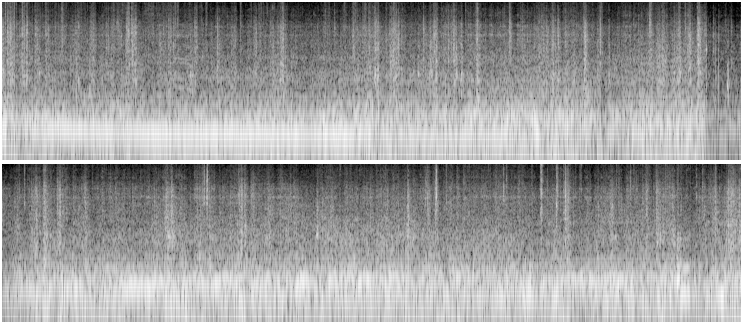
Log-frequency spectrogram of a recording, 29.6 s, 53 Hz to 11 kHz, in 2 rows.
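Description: Volkswagen Golf Mk2 GTI's four-cylinder engine running at fairly steady revs, heard from inside the cabin, over tyre and road noise with frequent small clicks and rattles. About halfway the engine note briefly drops away, then comes back.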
